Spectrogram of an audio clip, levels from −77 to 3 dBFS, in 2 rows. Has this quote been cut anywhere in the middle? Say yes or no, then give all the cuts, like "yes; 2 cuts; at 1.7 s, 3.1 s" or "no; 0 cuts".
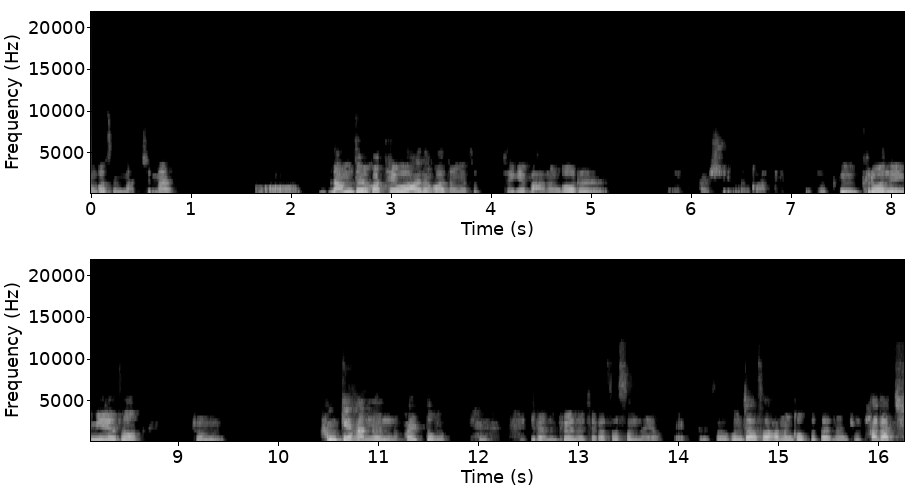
no; 0 cuts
